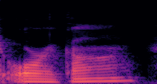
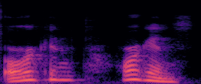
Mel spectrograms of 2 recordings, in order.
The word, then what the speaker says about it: Oregon: No, some words are pronounced differently in different accents, but Oregon isn't one of them. Oregon is Oregon no matter what accent you say it in. If you say Oregon, you're just wrong.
